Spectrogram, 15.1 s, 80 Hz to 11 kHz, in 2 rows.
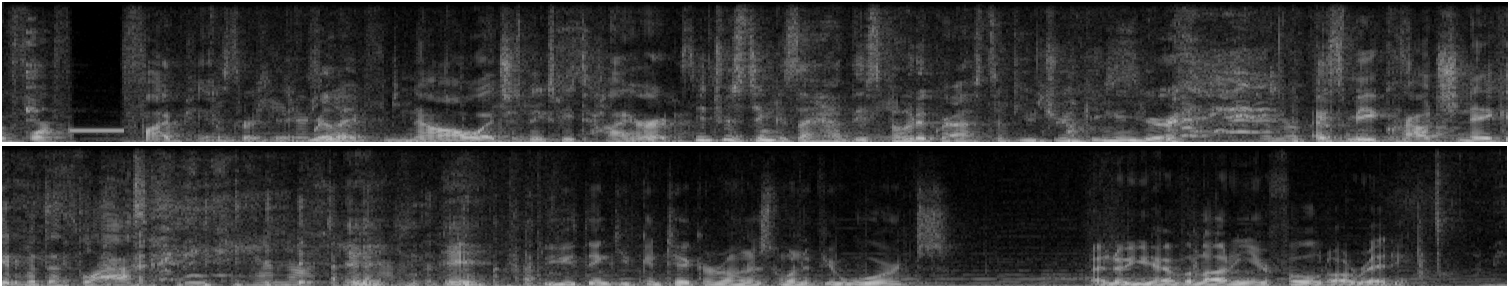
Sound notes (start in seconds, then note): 0.2 beep; 8.4 laughing; 10.3 male Voice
